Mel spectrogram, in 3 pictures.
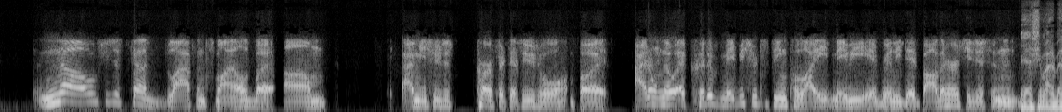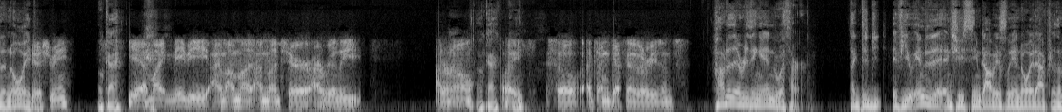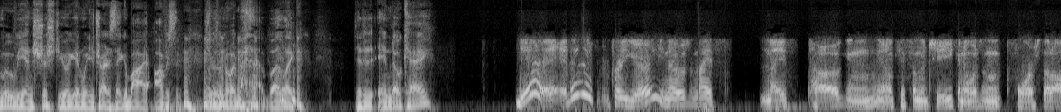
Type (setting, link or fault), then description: link, phone line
